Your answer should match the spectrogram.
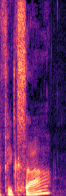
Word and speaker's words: Fixin: Dnes se vydáme na toulky vinařským regionem Côte d'Enouilh, vyslovko d'Enouilh, jejíž severní hranici tvoří vinařská obec Fixin, vyslovujeme Fixá, a jižní hranici město Dijon, vyslovujeme Dijon.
